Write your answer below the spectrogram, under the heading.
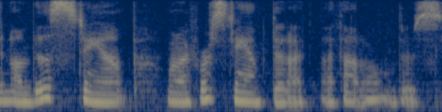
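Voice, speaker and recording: Somewhat breathy and dark, mellow in tone, the voice moves at a very slow pace. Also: woman. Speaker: craft demonstrator. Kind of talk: tutorial. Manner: sometimes gets very quiet; casual, hesitant with fillers.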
